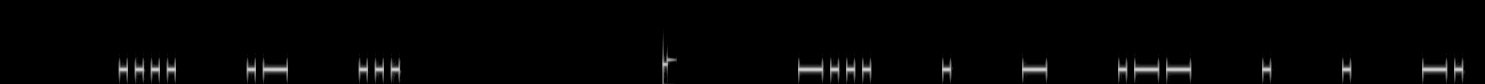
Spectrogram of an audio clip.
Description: Morse code, heard as a keyed tone, about 15 wpm, spaced as for 9 wpm, 700 Hz. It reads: HAS BETWEEN
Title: 3x Character Spacing - Top 300 Words - 15wpm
